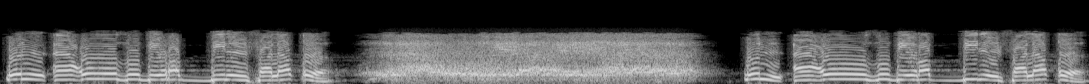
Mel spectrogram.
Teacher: وقف کی صورت میں یہ ساکن ہوگا اور اس پر قلقلہ ہوگا، یعنی آواز میں جنبش ہوگی، آواز لوٹتی ہوئی آئے گی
